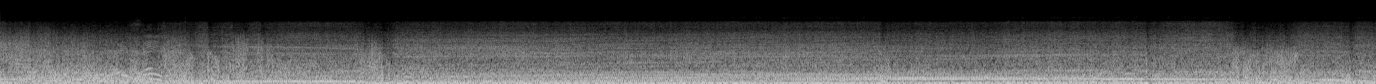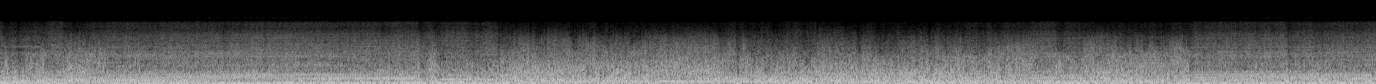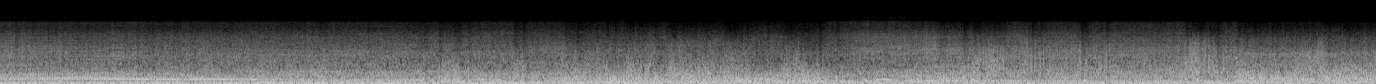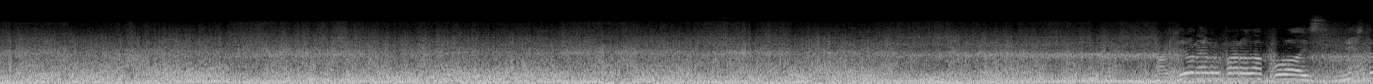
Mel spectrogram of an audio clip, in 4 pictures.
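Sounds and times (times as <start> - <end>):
motorcycle engine running: 0.0 - 55.0
wind rush on microphone: 0.0 - 55.0.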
